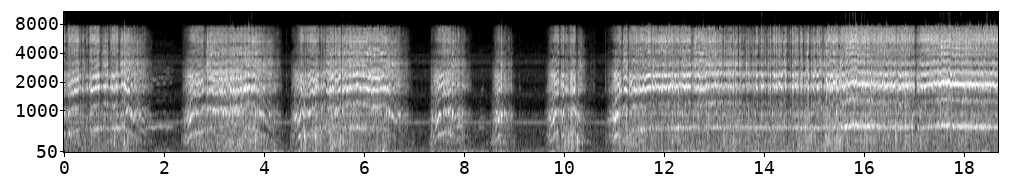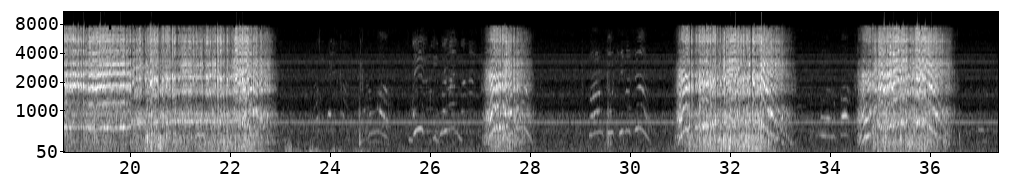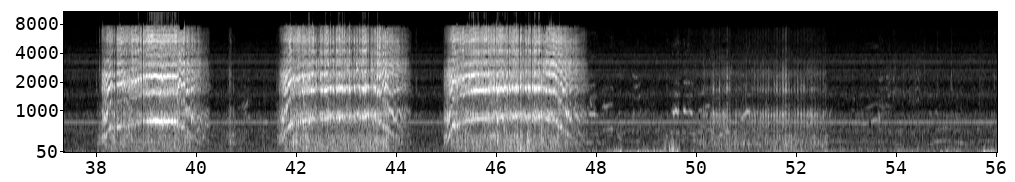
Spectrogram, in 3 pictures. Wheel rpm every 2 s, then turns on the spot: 50, 100, 130, 30, 40, 120, 160, 160, 160, 170, 170, 10, 0, 30, 0, 110, 40, 120, 20, 140, 30, 170, 90, 140, 0, 10, 10, 0.
50-54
